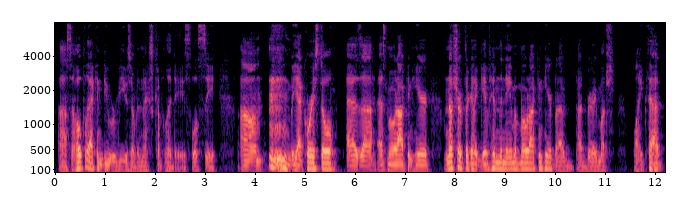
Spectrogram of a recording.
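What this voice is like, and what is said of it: Slightly hoarse, sore-sounding voice. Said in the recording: “My throat's kind of getting a little sore. Might be able to hear that. I'm getting a little hoarse.”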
